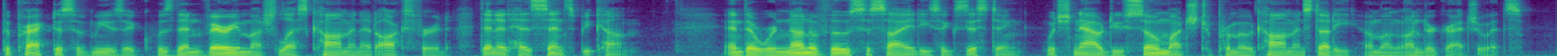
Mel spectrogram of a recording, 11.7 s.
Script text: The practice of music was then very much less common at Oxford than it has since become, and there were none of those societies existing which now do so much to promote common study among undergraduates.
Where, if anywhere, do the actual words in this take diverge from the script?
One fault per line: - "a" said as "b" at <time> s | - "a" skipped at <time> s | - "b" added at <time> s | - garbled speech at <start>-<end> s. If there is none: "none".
none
